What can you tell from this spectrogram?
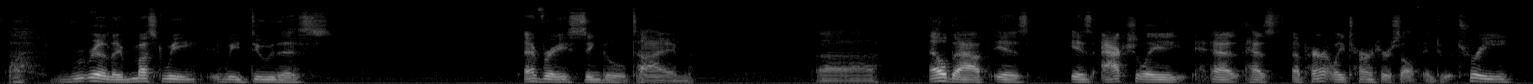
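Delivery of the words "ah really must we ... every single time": queasy, nauseated, green-around-the-gills god voice. Voicing a god who has turned a little green: queasy god character. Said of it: "you can tell she's turned a little green".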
